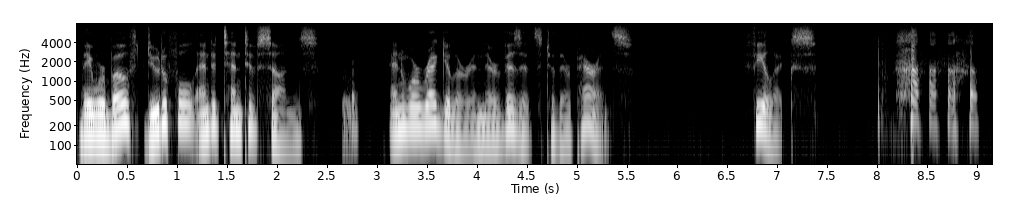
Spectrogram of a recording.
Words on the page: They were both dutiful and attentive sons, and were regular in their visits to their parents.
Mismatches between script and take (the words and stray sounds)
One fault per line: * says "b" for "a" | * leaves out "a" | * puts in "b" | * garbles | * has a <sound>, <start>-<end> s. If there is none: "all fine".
* has a laugh, 2.6-2.8 s
* puts in "Felix"
* has a laugh, 8.0-9.0 s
